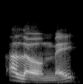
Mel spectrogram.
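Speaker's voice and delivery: a light attempt at a London accent; mock English accent. American doing a playful English accent to the London host. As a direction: put on a hint of English for the Brit. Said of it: "Was that your English accent?".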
